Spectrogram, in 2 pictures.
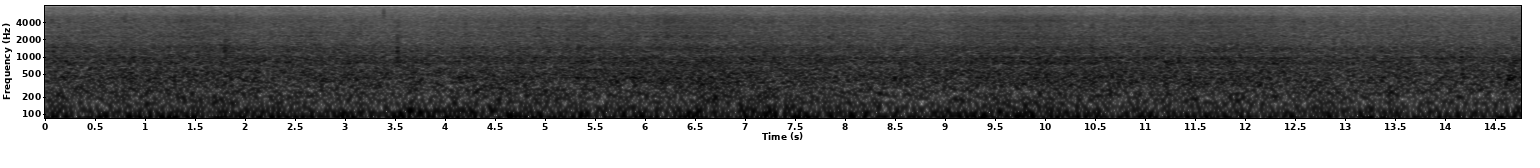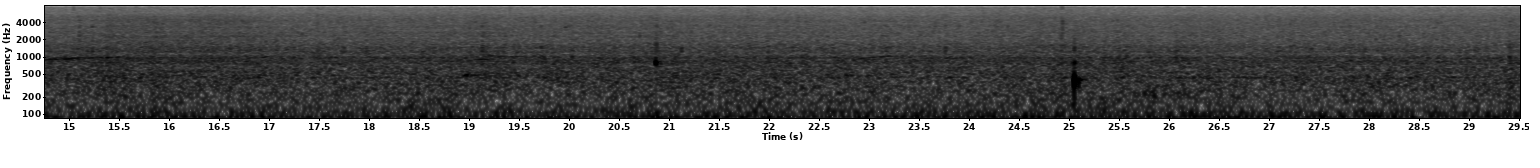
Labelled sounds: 14.6	14.9	humpback whale, 0.78 to 0.97 kHz

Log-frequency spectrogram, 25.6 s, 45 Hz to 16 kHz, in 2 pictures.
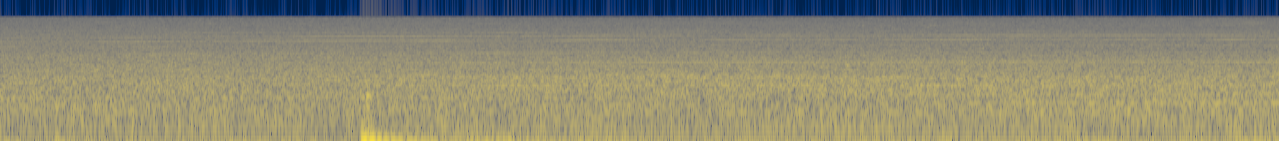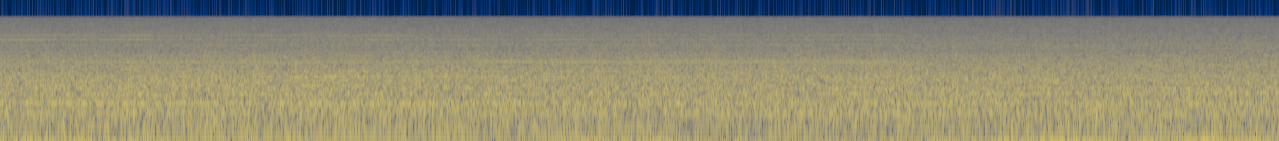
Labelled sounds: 1.2	2.0	killer whale, southern resident, 2.0 to 4.0 kHz

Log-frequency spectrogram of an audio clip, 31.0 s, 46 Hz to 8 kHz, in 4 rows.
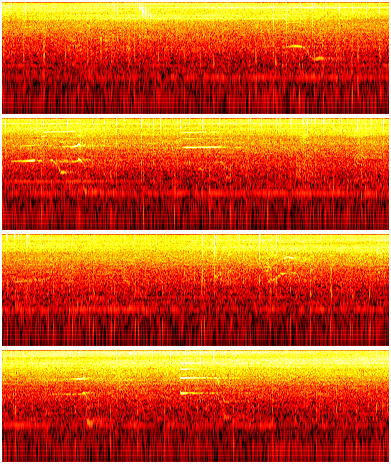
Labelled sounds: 5.7	6.1	killer whale, southern resident, 0.94 to 1.1 kHz
7.9	9.3	killer whale, southern resident, 0.61 to 4.4 kHz
11.3	12.1	killer whale, southern resident, 2.0 to 4.2 kHz
21.0	21.4	killer whale, southern resident, 2.5 to 2.8 kHz
24.5	24.9	killer whale, southern resident, 2.0 to 2.3 kHz
26.7	27.2	killer whale, southern resident, 2.1 to 2.3 kHz

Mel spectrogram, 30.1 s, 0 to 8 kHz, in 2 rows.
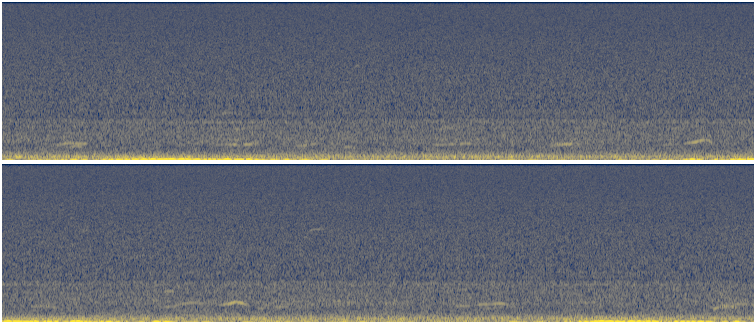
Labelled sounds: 22.2	22.5	humpback whale, 2.0 to 2.3 kHz

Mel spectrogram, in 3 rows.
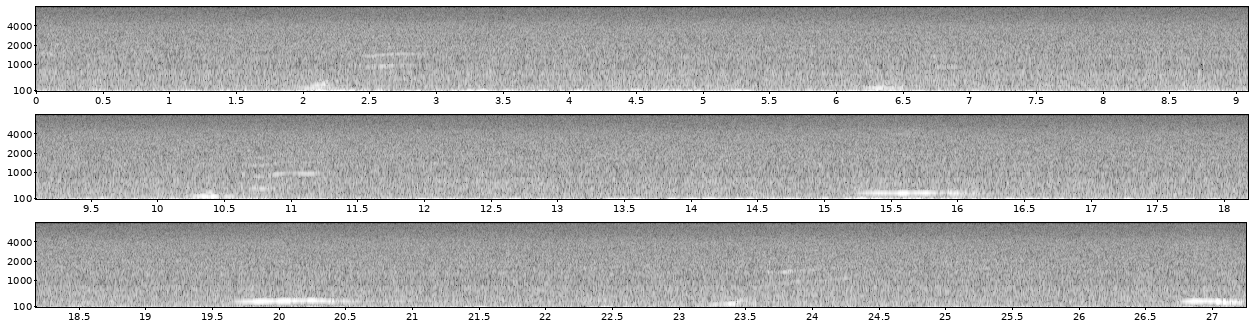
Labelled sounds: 2.4	2.9	humpback whale, 0.86 to 1.5 kHz
10.8	11.2	humpback whale, 0.86 to 1.0 kHz
24.0	24.3	humpback whale, 0.96 to 1.1 kHz

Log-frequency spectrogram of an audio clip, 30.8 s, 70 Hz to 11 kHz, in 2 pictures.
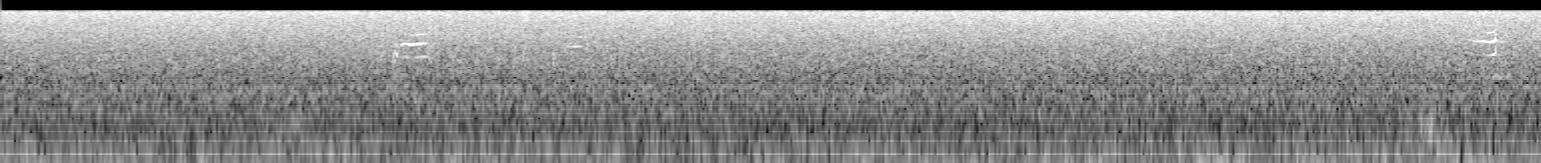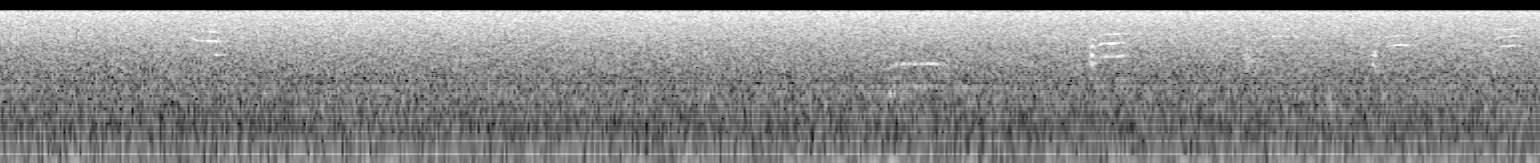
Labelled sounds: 3.9	4.3	killer whale, northern resident, G clan, 1.8 to 2.9 kHz
14.6	15.0	killer whale, northern resident, G clan, 2.9 to 3.3 kHz
17.3	17.6	killer whale, northern resident, G clan, 3.0 to 3.4 kHz
24.3	24.8	killer whale, northern resident, G clan, 1.4 to 1.6 kHz
26.4	26.7	killer whale, northern resident, G clan, 1.8 to 3.9 kHz
29.2	29.5	killer whale, northern resident, G clan, 2.6 to 3.6 kHz

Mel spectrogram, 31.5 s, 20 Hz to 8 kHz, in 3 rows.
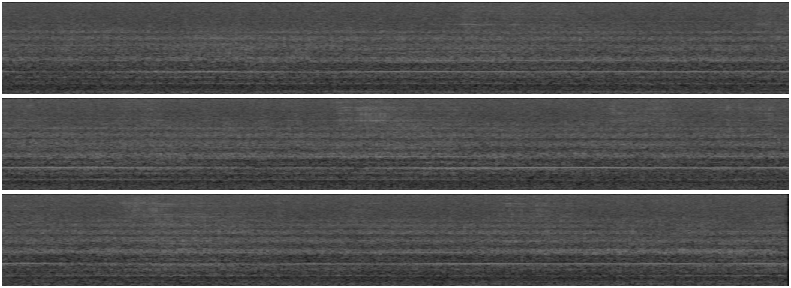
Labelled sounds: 6.1	6.5	vessel noise, 3.6 to 3.8 kHz

